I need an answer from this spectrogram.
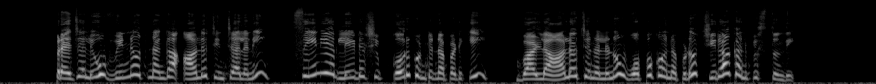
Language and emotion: Telugu, angry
